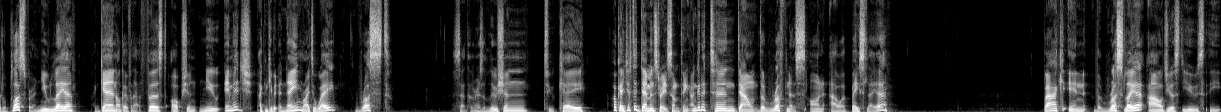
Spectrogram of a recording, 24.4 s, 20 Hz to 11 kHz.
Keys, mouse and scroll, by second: 0.5-12.5 drag, 14.8 click, 17.2-18.5 drag, 18.8 scroll down 2, 19.1 middle click, 20.3 scroll up 3, 22.4 click.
